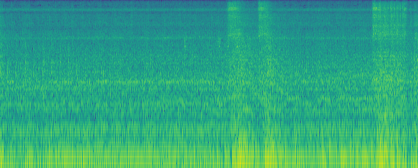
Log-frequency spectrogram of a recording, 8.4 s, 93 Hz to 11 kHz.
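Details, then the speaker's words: 1987 Suzuki Samurai Sidewinder kit with 44mm Screaming Eagle carburetor, cold start at about 20–24°F: slow heavy throbbing idle with throttle blips; idle speed set too low, corrected with the carb's idle adjustment. "basically what I had to do was basically the idol was really low so I just basically turned turned a little adjustment"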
